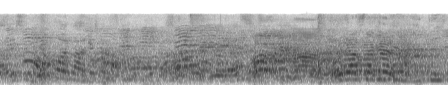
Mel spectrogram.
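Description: Several children's voices shouting and calling out over one another, high-pitched and unintelligible, louder in the second half.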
